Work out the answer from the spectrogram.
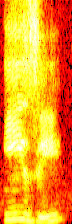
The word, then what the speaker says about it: easy: silent so for example easy e-a-s-y the a is silent so don't worry about the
